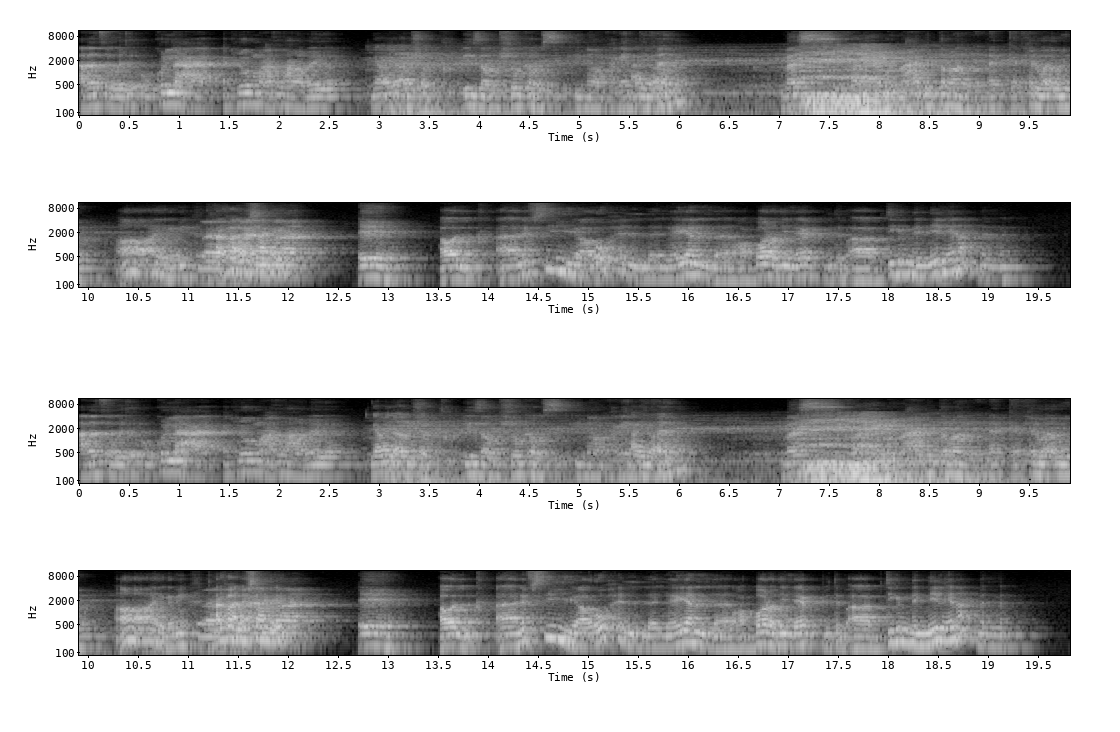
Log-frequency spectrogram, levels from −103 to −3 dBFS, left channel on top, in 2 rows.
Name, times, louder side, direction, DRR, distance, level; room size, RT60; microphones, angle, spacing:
voice 1, 0.0-2.6 3.0-3.5 3.8-6.0 7.0-10.0 11.1-12.2 12.7-13.1, left 1 dB, 30° left, -3 dB, 0.4 m, -32 dB
sound 1, 2.9-9.8, left 1 dB, 60° left, 0.7 m, -31 dB
voice 2, 2.9-3.5 5.5-6.0 10.3-12.0 13.5-19.2, right 2 dB, 60° right, 1 dB, 0.3 m, -30 dB
2.3 x 2.0 x 2.7 m, 0.92 s
head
